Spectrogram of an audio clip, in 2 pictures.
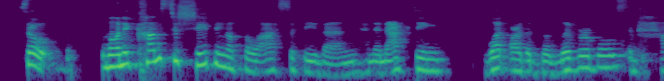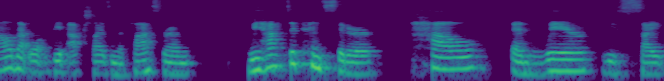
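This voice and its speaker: With a Hawaii accent, a man talks at a moderate pace. His voice sits fairly high and his intonation is lively. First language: Hawaiian. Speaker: music professor. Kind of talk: lecture.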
